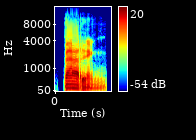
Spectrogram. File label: "batting", American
